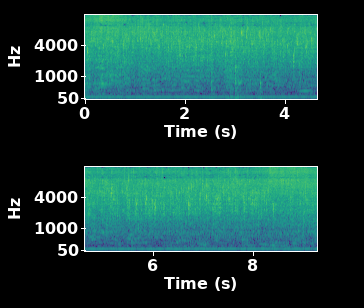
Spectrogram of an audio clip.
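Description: Chopped garlic greens and minced garlic frying in hot bacon grease in a cast iron skillet: a steady crackling sizzle, with a wooden spatula stirring through them near the end.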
